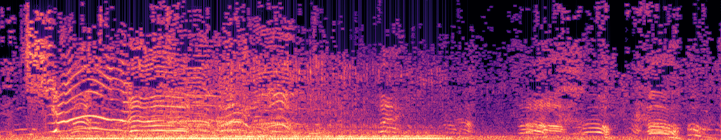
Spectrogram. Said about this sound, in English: The car's still coming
